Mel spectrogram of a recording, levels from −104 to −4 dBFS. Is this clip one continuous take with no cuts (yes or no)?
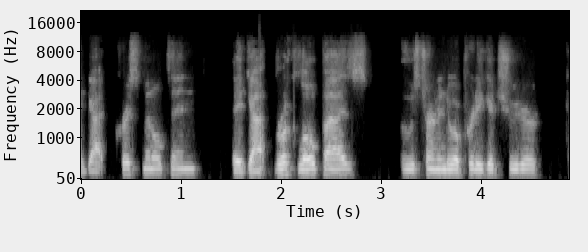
yes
